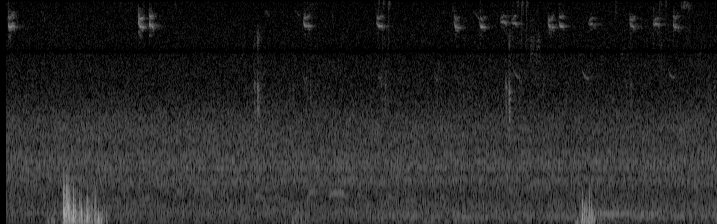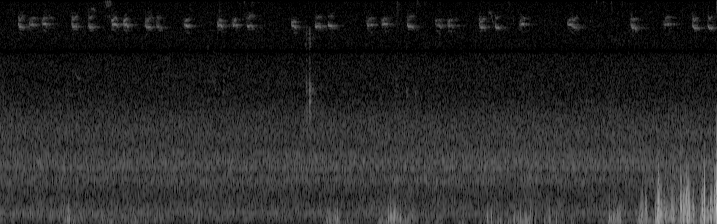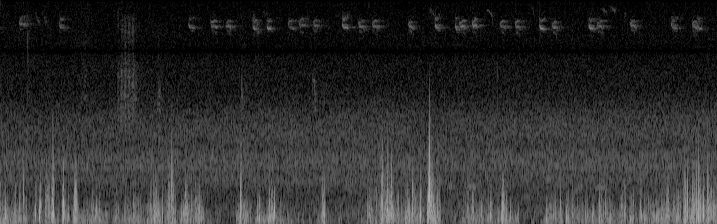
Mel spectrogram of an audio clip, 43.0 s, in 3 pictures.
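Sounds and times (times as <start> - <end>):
songbird chirping: 0.1 - 1.0, 2.7 - 3.8, 4.8 - 30.2, 31.0 - 42.8.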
